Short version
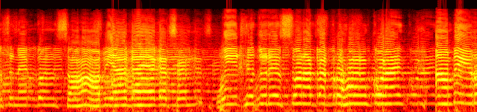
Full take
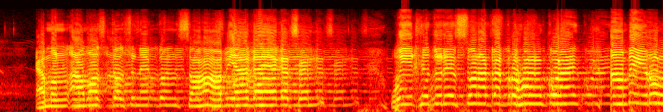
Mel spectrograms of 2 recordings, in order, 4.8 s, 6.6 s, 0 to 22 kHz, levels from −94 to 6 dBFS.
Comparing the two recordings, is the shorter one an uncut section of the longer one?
no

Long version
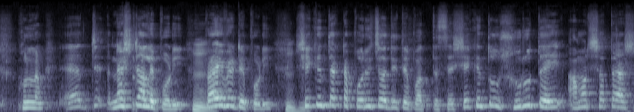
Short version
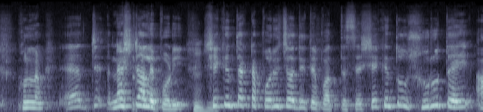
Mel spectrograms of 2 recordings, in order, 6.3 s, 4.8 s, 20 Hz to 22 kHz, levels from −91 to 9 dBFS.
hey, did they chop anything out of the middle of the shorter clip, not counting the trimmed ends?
yes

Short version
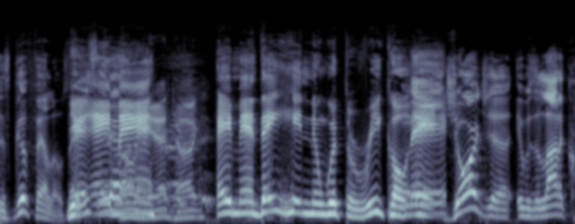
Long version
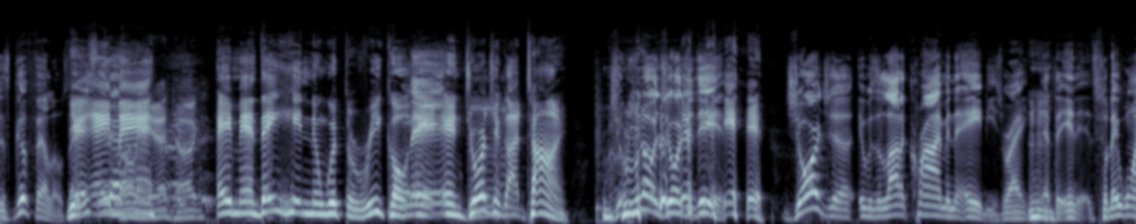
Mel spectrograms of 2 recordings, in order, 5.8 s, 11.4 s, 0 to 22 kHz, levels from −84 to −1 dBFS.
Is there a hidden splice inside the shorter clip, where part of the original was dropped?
yes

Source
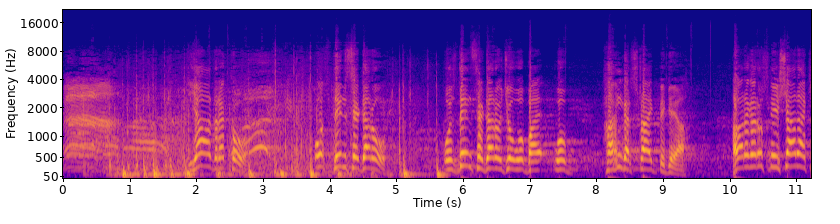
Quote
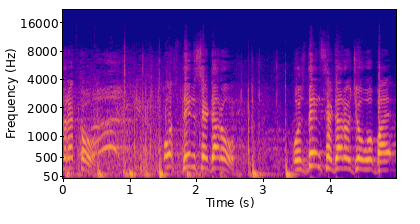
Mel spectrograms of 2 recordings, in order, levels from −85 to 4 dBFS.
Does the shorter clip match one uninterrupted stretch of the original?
yes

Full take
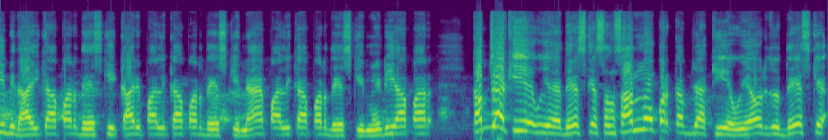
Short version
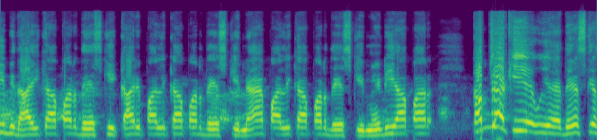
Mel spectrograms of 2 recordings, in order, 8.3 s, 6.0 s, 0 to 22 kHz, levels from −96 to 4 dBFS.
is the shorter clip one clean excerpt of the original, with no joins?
yes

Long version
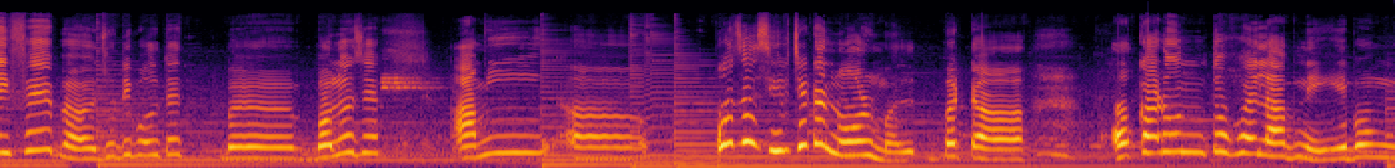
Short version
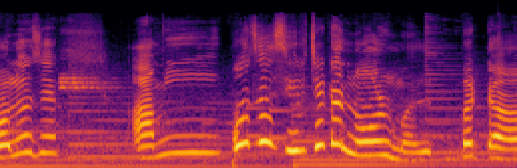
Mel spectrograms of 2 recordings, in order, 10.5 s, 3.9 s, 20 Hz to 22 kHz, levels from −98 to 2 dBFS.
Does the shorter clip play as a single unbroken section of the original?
no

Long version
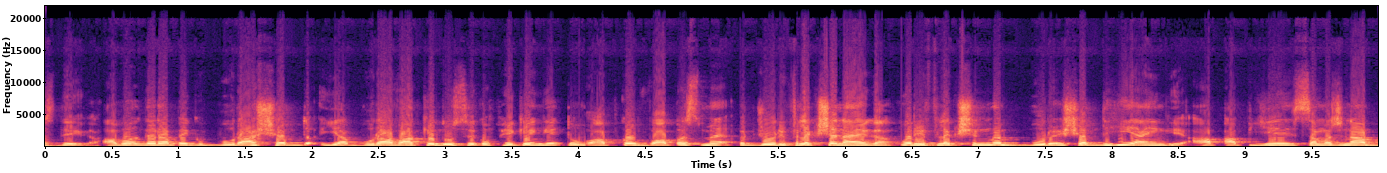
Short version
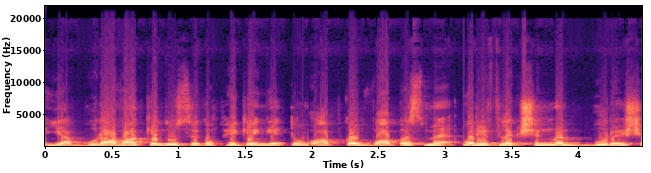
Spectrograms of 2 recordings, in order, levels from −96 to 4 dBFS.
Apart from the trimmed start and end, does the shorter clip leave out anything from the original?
yes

